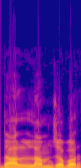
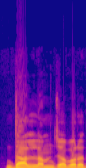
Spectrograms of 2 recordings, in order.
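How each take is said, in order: Both takes have the same delivery.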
